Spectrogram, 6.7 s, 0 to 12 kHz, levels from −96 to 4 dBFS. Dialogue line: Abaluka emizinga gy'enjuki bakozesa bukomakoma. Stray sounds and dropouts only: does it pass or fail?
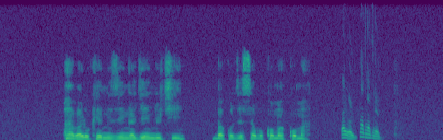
fail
